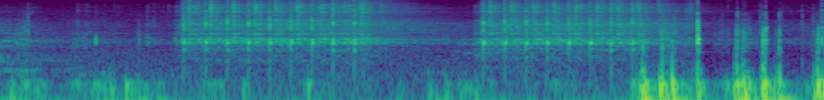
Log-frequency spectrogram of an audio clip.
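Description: Airsoft replica firing two bursts of rapid full-auto fire, each just under a second long, the shots a quick even patter over a steady whine. Heavy low thumps follow near the end.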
